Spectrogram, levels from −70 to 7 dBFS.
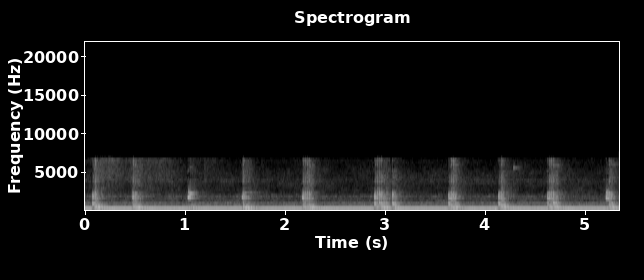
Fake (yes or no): no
